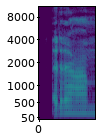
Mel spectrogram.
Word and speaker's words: रामः: आपको कभी भी गलत उच्चारण नहीं करना है शब्द रूप के अंदर। अगर आप अभी राम है के साथ विसर्ग बोलने में गलती कर रहे हो, आलस्य कर रहे हो,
